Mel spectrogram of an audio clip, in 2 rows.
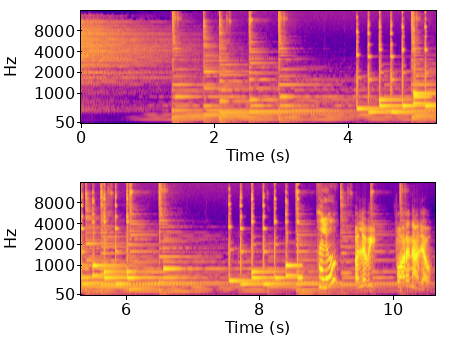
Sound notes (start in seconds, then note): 1.3 hopeful music playing; 4.2 phone ringing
